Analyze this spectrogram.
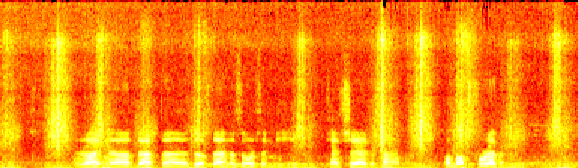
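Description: A young man speaks animatedly into a nearby microphone.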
